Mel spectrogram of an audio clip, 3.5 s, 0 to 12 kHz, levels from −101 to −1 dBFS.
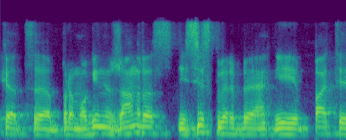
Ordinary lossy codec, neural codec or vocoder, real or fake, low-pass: Opus, 64 kbps; none; real; 7.2 kHz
